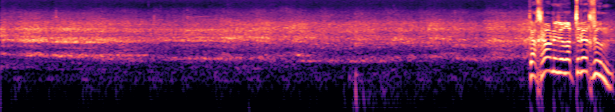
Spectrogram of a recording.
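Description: A large stadium crowd murmurs and roars steadily outdoors.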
